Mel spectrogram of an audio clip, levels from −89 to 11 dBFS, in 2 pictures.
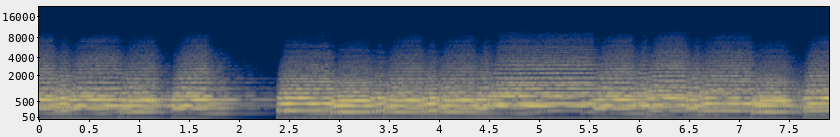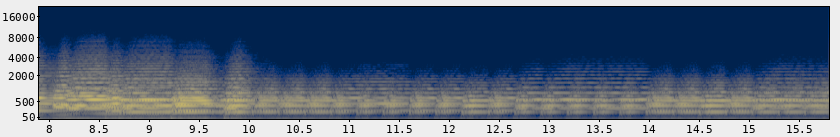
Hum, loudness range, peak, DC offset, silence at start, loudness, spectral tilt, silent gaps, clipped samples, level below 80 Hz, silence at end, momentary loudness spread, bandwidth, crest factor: none; 12 LU; -2 dBFS; 0.3%; 0 s; -16 LUFS; -8 dB/octave; none; under 0.1%; -68 dBFS; 0 s; 13 LU; 6.2 kHz; 14 dB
